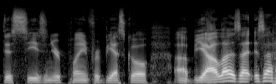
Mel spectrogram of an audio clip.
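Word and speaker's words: Bielsko-Biała: You're playing for Bielsko Biala. Is that how you pronounce it? Bielsko Biala, yeah. The L has like a slash through it. Makes a weird sound.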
